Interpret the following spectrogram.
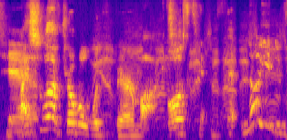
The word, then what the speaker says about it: Wehrmacht: We learned from Florian, our native German speaker, how to pronounce Oster. I still can't do it. I still have trouble with Wehrmacht. No, you did Wehrmacht very good.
